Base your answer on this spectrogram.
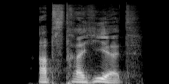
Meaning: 1. past participle of abstrahieren 2. inflection of abstrahieren: third-person singular present 3. inflection of abstrahieren: second-person plural present
- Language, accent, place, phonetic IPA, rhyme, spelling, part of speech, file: German, Germany, Berlin, [ˌapstʁaˈhiːɐ̯t], -iːɐ̯t, abstrahiert, verb, De-abstrahiert.ogg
